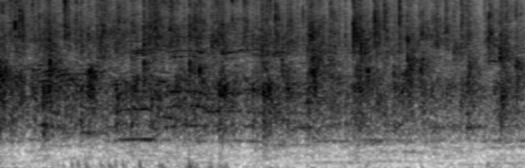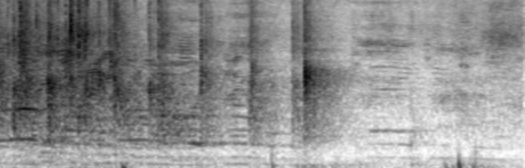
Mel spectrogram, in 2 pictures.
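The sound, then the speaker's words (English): A church audience claps their hands to the Lord and cheers with scattered voices for several seconds, the dense applause tapering off near the end into a few last claps and quieter murmurs. “If you're thankful for that, why don't you clap your hands to the Lord and shout with a voice of triumph?”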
